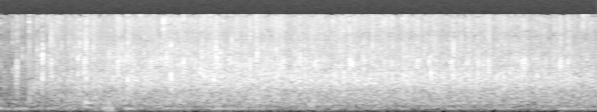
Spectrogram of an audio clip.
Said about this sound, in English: How about a round of applause for the people who put this dinner on?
